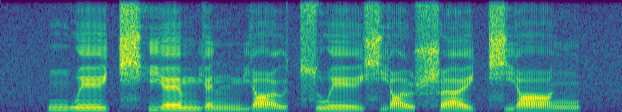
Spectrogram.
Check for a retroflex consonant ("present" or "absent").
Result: present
